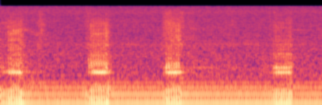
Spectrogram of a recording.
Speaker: the buzzing but I've just had a look at the speaker and the speaker's absolutely fine but it's actually the grill is rattling and hitting the the back plate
